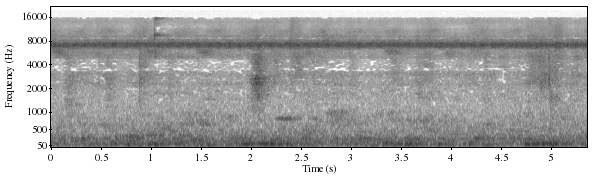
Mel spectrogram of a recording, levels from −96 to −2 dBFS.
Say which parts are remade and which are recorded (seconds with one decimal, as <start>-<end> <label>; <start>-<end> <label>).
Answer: 0.0-0.7 recorded; 0.7-2.4 remade; 2.4-5.4 recorded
